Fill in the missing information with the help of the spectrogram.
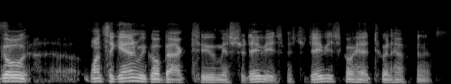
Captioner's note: speaking French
